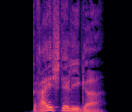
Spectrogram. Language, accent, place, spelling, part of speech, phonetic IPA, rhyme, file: German, Germany, Berlin, dreistelliger, adjective, [ˈdʁaɪ̯ˌʃtɛlɪɡɐ], -aɪ̯ʃtɛlɪɡɐ, De-dreistelliger.ogg
- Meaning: inflection of dreistellig: 1. strong/mixed nominative masculine singular 2. strong genitive/dative feminine singular 3. strong genitive plural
